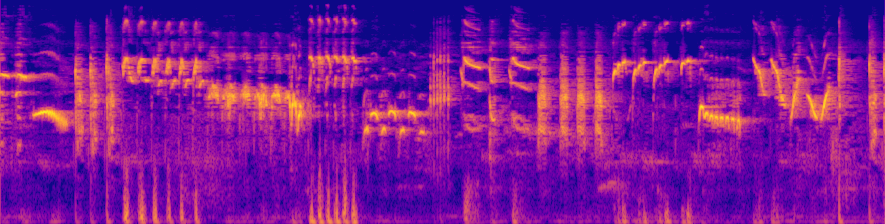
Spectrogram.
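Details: Continuous song of a mangrove blue flycatcher singing energetically to coax other birds into song, running through sliding whistles, high descending notes and rapid buzzy chattering trills with hardly a break.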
